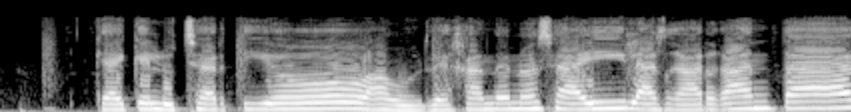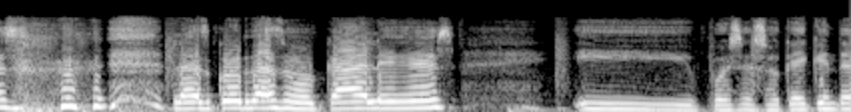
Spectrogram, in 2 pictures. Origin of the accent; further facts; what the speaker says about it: Guadalajara, Castilla-La Mancha, Spain; Ya que Enri y yo somos castellano-manchegos. Uno es de Toledo y yo soy de Guadalajara, como ya te he dicho.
